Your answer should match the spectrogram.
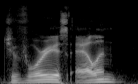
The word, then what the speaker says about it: Javorius Allen: Javorius Allen for Baltimore.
